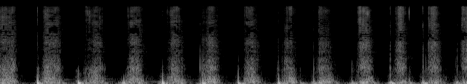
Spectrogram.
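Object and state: Glitter-coated wooden pencil scratched with nails.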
